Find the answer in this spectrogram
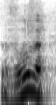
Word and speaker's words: VooV: Je ne dis pas n'importe quoi, ça s'écrit bien V-O-O-V, Voove. C'est tellement drôle à dire en français.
